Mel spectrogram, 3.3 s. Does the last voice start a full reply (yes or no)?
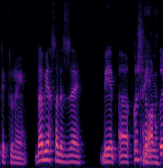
no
